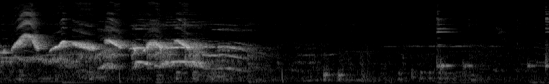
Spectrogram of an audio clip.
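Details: Kept pet bird singing: a loud run of clear, harmonic, rising-and-falling whistled notes for about two seconds, then fading into quiet scattered clicks and faint rustling.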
